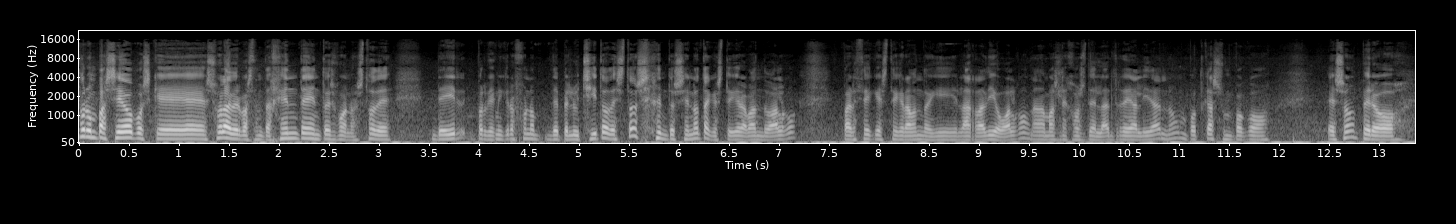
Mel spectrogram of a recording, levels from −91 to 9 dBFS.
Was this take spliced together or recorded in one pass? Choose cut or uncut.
cut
